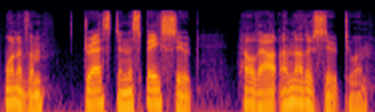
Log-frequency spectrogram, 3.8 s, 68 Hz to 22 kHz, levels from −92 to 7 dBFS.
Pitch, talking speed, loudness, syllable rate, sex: 95 Hz, 210 wpm, -18 LUFS, 6.7 syllables/s, male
